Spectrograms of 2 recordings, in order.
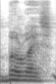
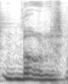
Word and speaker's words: Borges: Non, c'est Borges. – Borges. – Oui, voilà, vous le dites beaucoup mieux.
